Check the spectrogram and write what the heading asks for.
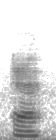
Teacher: this sound is a mid-front unrounded vowel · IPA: ɛ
